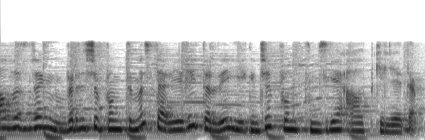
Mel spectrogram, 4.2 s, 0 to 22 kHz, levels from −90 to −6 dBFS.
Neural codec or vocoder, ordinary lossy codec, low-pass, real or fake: none; none; 7.2 kHz; real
